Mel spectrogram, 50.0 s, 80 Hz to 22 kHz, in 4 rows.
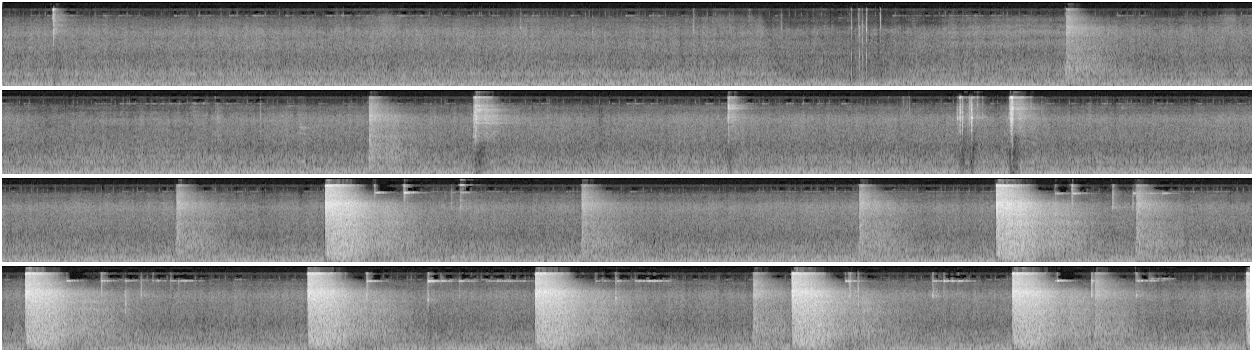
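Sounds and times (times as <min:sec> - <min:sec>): steady background noise: 0:00.0 - 0:49.9
shotgun shots: 0:10.6 - 0:11.2, 0:28.2 - 0:29.0, 0:30.8 - 0:31.3, 0:34.9 - 0:36.7, 0:37.7 - 0:38.7, 0:40.5 - 0:41.5, 0:42.8 - 0:43.7, 0:45.0 - 0:46.4, 0:47.6 - 0:48.8.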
